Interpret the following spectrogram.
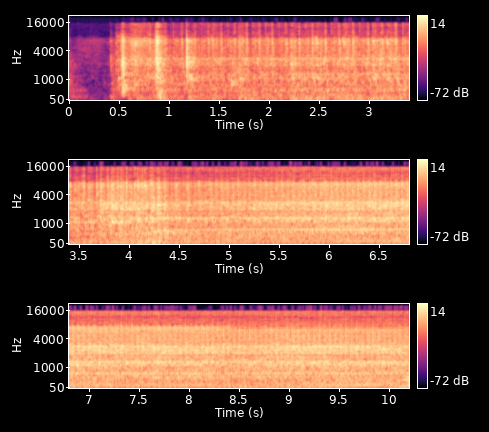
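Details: Small single-cylinder petrol generator after fixing a carburettor fuel leak: catches after a couple of pulls, then steady, even buzzing run with no misses and no petrol leaking.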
